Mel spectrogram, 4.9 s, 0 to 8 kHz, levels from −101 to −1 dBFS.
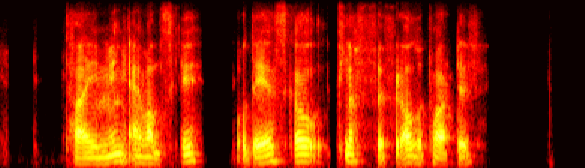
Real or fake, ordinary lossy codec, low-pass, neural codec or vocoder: fake; Opus, 16 kbps; 7.2 kHz; codec, 16 kHz, 16 kbps, FunCodec, trained on LibriTTS, 50 frames a second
